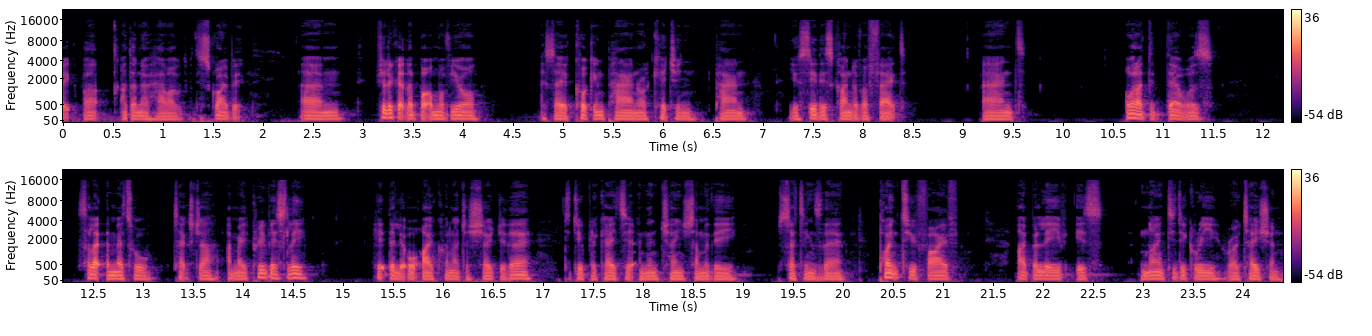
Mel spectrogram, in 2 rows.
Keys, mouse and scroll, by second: 21.5-24.4 drag.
